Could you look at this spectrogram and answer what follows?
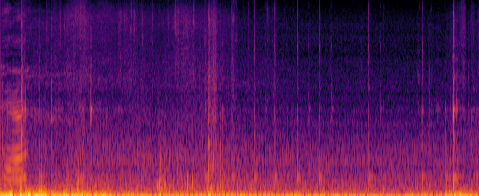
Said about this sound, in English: I'm getting out of a parking lot right now.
